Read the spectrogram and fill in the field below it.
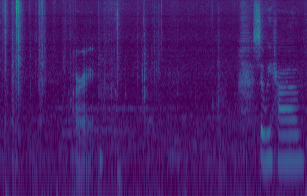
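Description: A card is laid down on a table with a soft slap.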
